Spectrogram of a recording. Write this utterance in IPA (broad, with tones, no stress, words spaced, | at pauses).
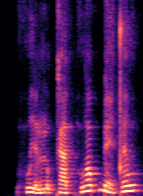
hwɨ̰˧˨ə̯ŋo̰˧˨ ka˨˩t̚hwɔ˦˥p̚ɓɛ̤˨˩ t̪ə˧w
